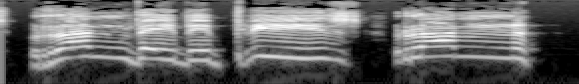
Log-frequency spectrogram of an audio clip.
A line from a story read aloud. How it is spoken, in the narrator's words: as Charlie still hesitated, petrified, Burns yelled in an agonized voice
